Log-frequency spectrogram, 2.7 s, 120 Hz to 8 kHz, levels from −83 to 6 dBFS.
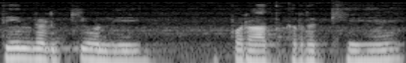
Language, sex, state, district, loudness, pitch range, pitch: Hindi, female, Haryana, Charkhi Dadri, -19 LUFS, 135-150 Hz, 140 Hz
